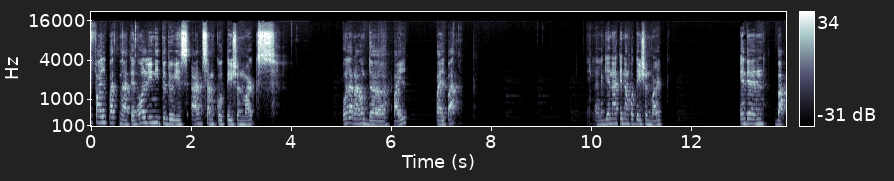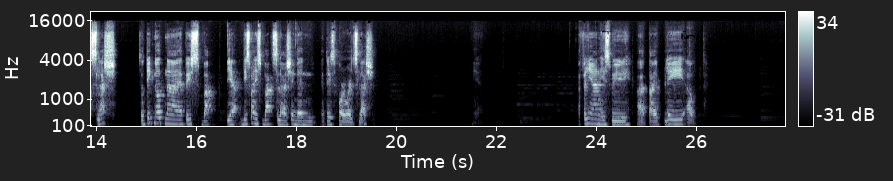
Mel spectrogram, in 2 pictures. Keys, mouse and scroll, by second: 4.0 click, 7.2 ctrl+click, 8.9 click, 16.6 click, 17.2 click, 18.0-19.1 drag, 23.4 ctrl+click, 25.5 a, 26.1 space.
